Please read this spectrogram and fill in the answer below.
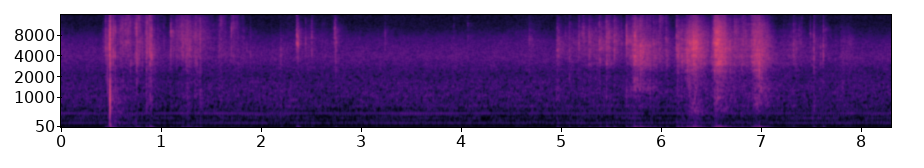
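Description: Foil wrapper of a Topps Series 2 baseball card pack being torn open with a sharp snap about half a second in, then crinkling of the wrapper and rustling of cards handled, loudest about six to seven seconds in.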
